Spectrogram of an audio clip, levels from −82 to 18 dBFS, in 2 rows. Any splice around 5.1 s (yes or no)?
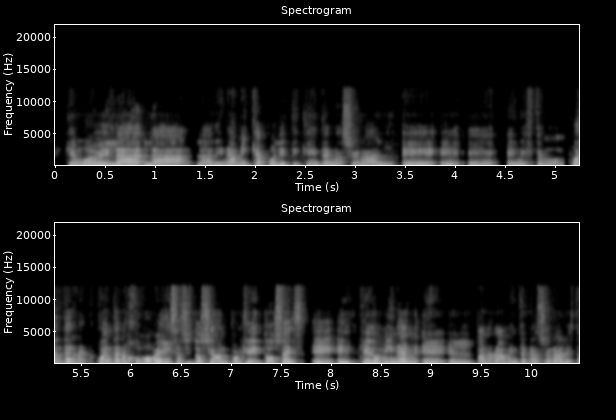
yes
